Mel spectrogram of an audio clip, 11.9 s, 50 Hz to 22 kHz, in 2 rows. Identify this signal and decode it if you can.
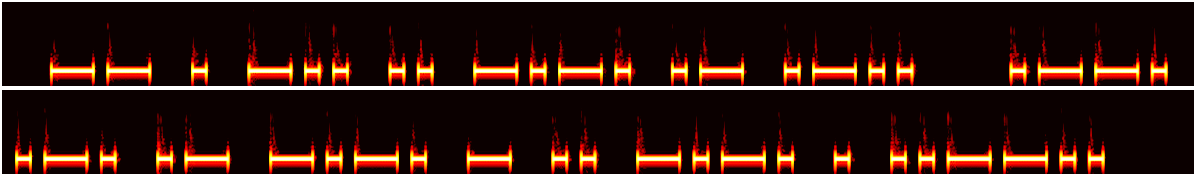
Morse code, heard as a keyed tone, about 17 wpm, 700 Hz. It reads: MEDICAL PRACTICE?
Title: Sentences from Top 1000 Words - Review Part 5 - 17wpm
